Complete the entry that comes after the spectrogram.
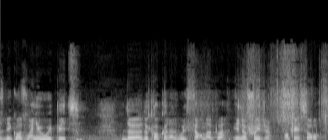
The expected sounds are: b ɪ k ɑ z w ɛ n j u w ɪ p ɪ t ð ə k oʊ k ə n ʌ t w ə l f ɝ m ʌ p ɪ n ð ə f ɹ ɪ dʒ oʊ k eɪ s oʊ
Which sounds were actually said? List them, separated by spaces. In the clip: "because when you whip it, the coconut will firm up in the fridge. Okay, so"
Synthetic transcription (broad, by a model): b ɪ k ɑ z w ɛ n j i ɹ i p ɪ t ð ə k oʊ k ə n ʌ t w ə l f ɝ m ʌ p ɪ n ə f ɹ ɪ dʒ oʊ k eɪ s oʊ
